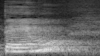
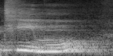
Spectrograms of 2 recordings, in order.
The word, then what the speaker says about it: Temu: compra este Hall de temo creo que en inglés le dicen chimu a mí como que no me gusta decirle te amo pero es bueno en cada lenguaje se pronuncia diferente dime si tú has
